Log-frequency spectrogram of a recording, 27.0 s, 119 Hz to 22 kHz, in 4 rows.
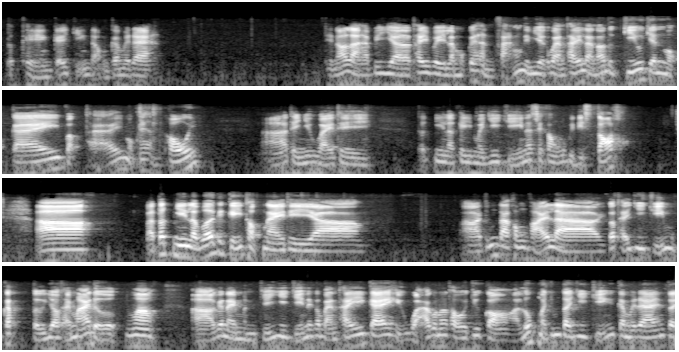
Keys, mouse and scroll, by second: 1.8 click, 2.4 ctrl+z, 6.9 click, 16.4 click, 17.1 ctrl+z, 23.8-26.9 drag.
